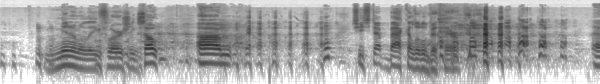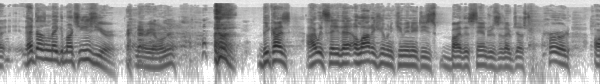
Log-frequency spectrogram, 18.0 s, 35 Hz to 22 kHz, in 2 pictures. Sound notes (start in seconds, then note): 1.5 audience laughing; 1.8 laughs; 6.5 laughs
